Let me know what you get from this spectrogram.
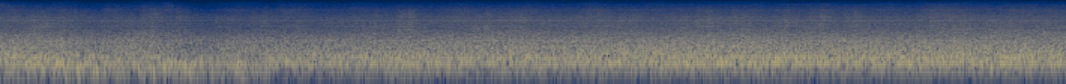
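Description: Tokaido Shinkansen train pulling out of the station on the adjacent track: a steady running noise with a faint low steady hum, holding at an even level throughout.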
